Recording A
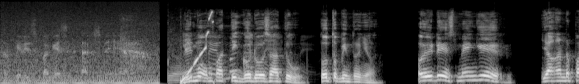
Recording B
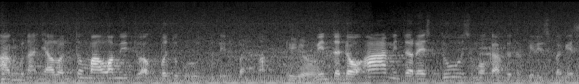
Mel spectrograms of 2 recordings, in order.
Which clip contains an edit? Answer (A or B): A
